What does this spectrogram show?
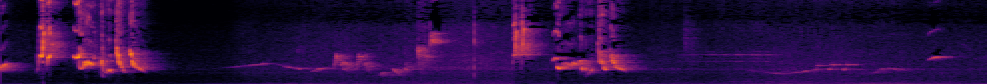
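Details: White-rumped shama song for provoking rivals and speeding up singing: bursts of loud harsh chattering and clicks, separated by soft slurred whistles and quiet pauses.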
